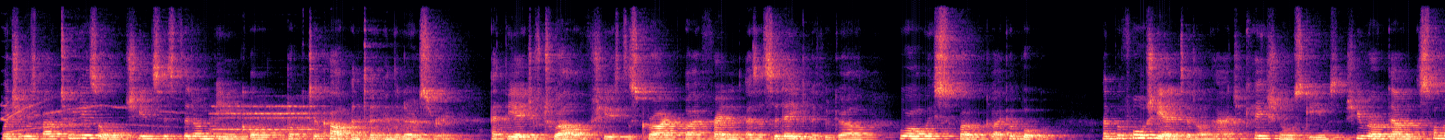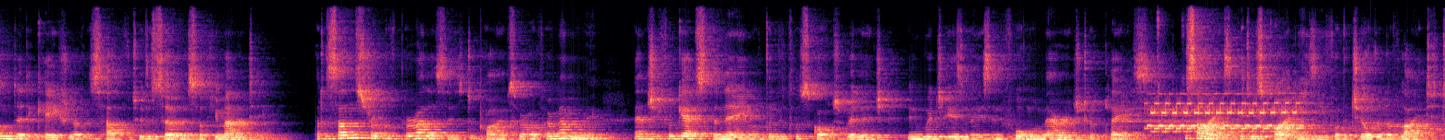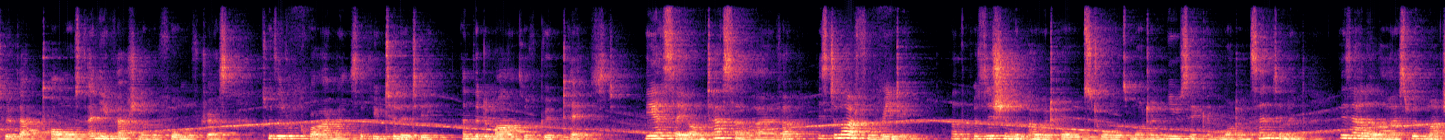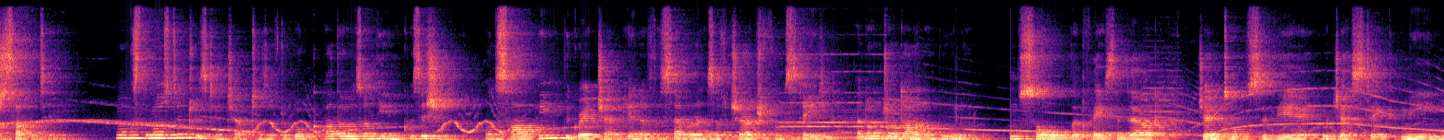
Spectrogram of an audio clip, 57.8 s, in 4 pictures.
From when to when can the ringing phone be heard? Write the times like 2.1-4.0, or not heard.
2.0-4.2, 25.9-27.5, 51.1-53.1.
